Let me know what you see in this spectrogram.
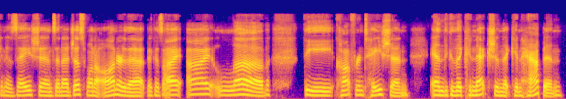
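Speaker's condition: No condition

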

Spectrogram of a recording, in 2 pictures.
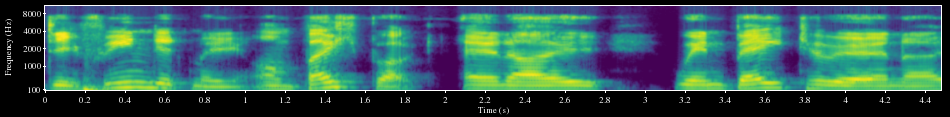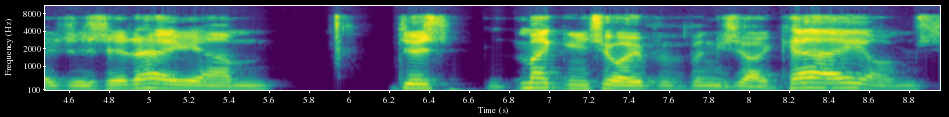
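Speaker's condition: Cerebral palsy; daily speech therapy first seven years

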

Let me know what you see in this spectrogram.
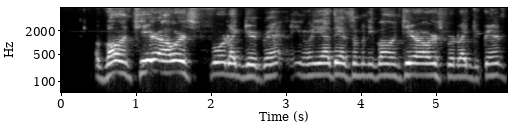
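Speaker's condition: Cerebral palsy; uses wheelchair for mobility

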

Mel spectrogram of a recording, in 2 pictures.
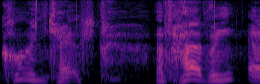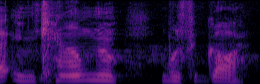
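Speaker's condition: Cerebral palsy

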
